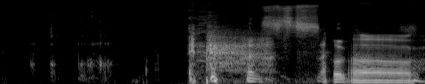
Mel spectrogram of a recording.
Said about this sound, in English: But even that doesn't matter as you take a gross sip of coffee. Please don't do that again.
